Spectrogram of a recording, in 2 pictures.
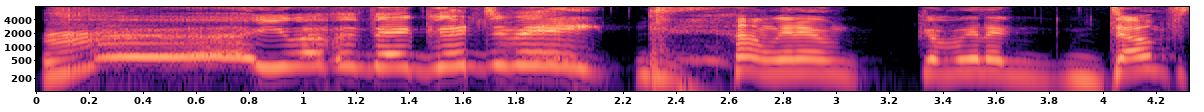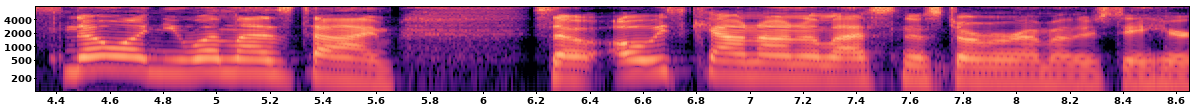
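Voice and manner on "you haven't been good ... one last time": Mother Nature scolding. Pretend. Vlogger voicing Mother Nature scolding with a shout. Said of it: "Mother Nature's way of saying".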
